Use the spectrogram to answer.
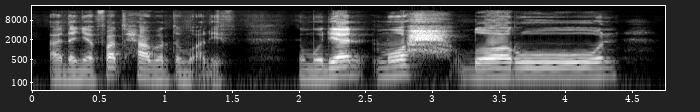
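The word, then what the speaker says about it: مُحْضَرُونَ: Kemudian muhdharun. Di sini ada ha salah satu sifatnya sama seperti ta, yaitu hamas, mengalirnya nafas kita. Ih, nah, maka alirkan dengan sempurna. Ih, maka muhdharun, donya tebal, durun tebal juga.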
